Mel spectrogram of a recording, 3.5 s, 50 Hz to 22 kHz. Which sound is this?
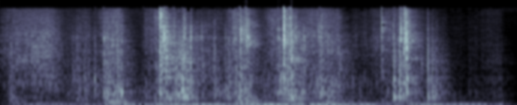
10 Buscando cuchillo
Looking for something in a drawer
drawer, find, look-for, pull, wood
